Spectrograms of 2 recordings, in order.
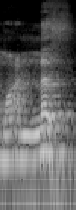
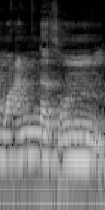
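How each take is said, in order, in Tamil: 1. இந்தச் சொல் வெறும் மெய்யெழுத்தில் முடிகிறது. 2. இந்தச் சொல் மூக்கொலி '-un' முடிவுடன் முடிகிறது.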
